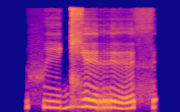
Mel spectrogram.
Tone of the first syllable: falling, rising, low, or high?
low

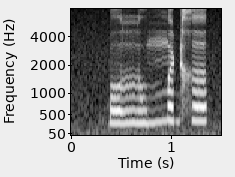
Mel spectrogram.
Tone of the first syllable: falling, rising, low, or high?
low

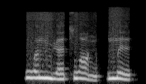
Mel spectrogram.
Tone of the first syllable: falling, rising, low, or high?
high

